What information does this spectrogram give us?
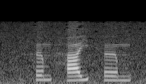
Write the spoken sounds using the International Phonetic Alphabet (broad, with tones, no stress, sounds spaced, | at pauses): h ə˧ m h a˧˥ j h ə˧ m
